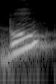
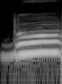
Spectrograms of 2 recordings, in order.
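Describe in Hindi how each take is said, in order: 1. स्वर छोटा है। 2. स्वर को खींचकर लंबा बोला गया है। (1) "बा वम्मा बू" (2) "हर्फ मद के साथ बू पढ़ा जाएगा"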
